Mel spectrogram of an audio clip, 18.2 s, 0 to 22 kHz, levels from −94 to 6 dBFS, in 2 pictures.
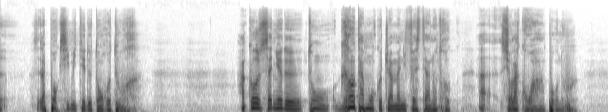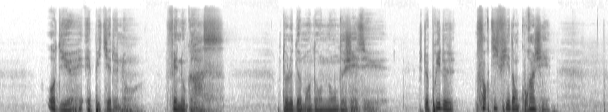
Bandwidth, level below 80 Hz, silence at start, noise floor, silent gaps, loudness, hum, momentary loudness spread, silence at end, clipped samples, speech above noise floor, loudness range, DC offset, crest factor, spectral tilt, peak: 15.5 kHz; -34 dBFS; 0 s; -63 dBFS; none; -22 LUFS; none; 15 LU; 0.8 s; under 0.1%; 43 dB; 7 LU; under 0.1%; 20 dB; -6.5 dB/octave; -2 dBFS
